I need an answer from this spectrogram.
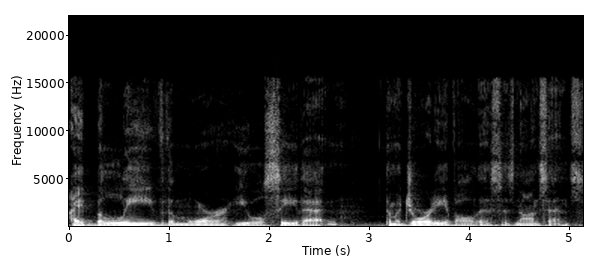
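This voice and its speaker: Fairly low in pitch, a man's somewhat breathy voice has a dark, mellow tone and fairly even intonation. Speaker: YouTube vlogger. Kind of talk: casual monologue to camera. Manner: halting, many fillers.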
